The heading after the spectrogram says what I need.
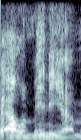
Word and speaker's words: aluminium: You know, in England they say aluminium. I never figured that out. They don't spell it differently. Like aluminum? Yeah, they say aluminium, but they don't add an extra letter or anything. They just say it wrong.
